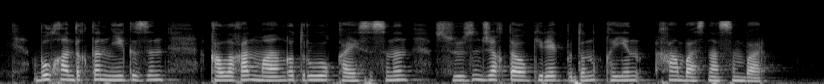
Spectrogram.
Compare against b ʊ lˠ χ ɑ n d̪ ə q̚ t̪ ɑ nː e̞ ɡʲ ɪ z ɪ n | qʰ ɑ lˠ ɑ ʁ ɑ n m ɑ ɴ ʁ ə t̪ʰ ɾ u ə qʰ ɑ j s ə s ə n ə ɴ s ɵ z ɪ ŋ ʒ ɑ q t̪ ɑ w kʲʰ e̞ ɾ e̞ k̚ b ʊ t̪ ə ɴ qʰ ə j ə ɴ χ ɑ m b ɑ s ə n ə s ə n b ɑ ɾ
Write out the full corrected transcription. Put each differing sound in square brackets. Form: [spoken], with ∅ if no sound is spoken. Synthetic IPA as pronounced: b ʊ lˠ χ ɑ n d̪ ə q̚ t̪ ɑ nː e̞ ɡʲ ɪ z ɪ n | qʰ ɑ lˠ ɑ ʁ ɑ n m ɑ ɴ ʁ ə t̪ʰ ɾ u ə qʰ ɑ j s ə s ə n ə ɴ s ɵ z ɪ [n] ʒ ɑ q t̪ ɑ w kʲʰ e̞ ɾ e̞ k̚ b ʊ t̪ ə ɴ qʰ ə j ə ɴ χ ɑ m b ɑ s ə n [ɑ] s ə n b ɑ ɾ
